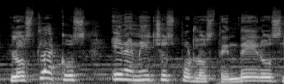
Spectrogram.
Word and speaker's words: tlaco: También se le llegó a decir claco con C, pues los españoles no podían pronunciar el fonema TL. Los tlacos eran hechos por los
